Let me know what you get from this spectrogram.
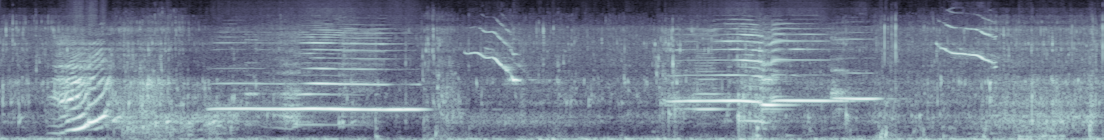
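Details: Whale heard underwater near Okinawa, recorded close by while swimming with it: a quick upward squeal, then long steady tonal notes and several short descending whistles over a soft watery background.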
